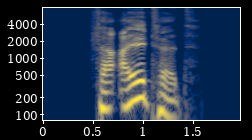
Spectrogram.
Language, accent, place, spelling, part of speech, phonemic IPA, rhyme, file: German, Germany, Berlin, veraltet, verb / adjective, /fɛɐ̯ˈʔaltət/, -altət, De-veraltet.ogg
- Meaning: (verb) past participle of veralten; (adjective) 1. antiquated 2. archaic; obsolete 3. corny 4. dated 5. deprecated 6. legacy 7. outdated, out-dated; out of date, out-of-date 8. outmoded 9. out of use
